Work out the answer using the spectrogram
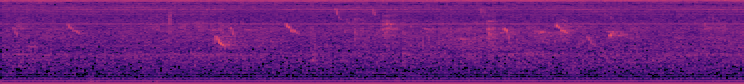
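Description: Wild birds giving short, scattered high chirps over a steady low hum.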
